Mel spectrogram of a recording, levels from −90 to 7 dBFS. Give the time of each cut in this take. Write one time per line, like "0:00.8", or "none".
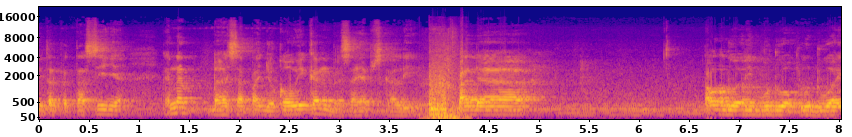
0:04.1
